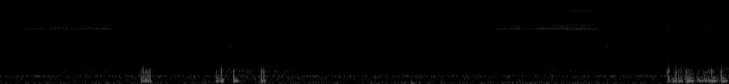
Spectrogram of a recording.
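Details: A sleeping dog snoring: soft, hissing snores on the breaths, with a few short snorts between them.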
